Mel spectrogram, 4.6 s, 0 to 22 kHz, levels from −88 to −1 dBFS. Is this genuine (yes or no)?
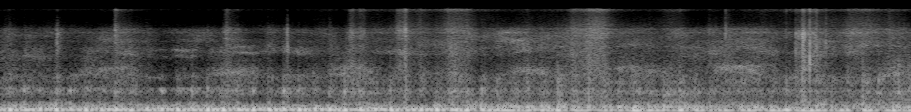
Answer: no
